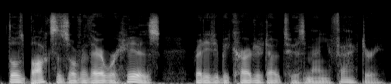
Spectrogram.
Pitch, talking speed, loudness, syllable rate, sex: 85 Hz, 215 wpm, -19 LUFS, 7.5 syllables/s, male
